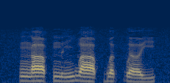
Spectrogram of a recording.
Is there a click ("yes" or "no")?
no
